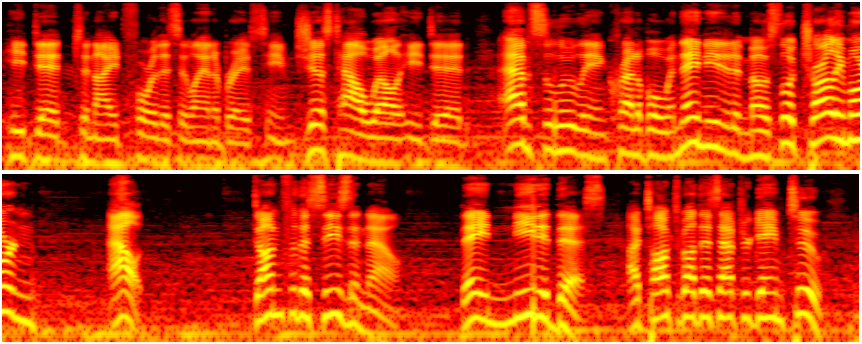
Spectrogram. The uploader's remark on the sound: LIVE from Game 3 of the World Series at Truist Park in Atlanta! BRAVES HOME FIELD ATMOSPHERE.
